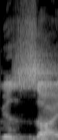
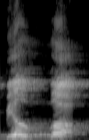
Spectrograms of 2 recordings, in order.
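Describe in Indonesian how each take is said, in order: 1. Konsonannya adalah bunyi 'z' yang bergetar. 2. Konsonannya adalah bunyi 'dh' yang lembut. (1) "jangan bizza ya" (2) "Dha itu dari ujung lidah bersama ujung gigi seri atas"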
